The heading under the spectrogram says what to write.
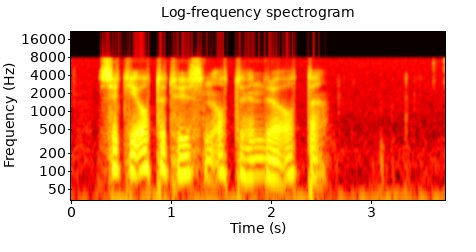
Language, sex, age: Norwegian, male, 29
